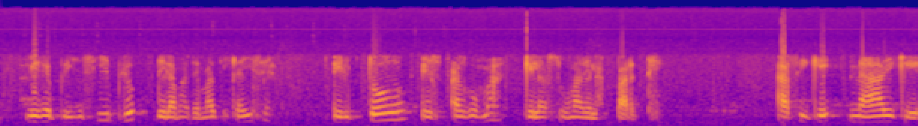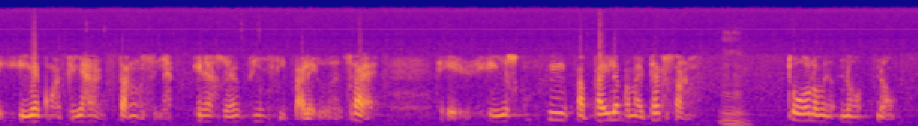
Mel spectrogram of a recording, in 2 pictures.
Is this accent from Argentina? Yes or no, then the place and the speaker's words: no; Venezuela; tenemos que hacernos valer y respetar como venezolanos que somos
